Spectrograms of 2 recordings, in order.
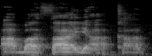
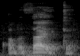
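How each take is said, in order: First: The syllables are broken apart, sounding choppy. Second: The syllables flow together, sounding smooth. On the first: The speaker calls it wrong. "so it doesn't sound so kind of choppy" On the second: The speaker calls it right. "Just smooth it out"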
